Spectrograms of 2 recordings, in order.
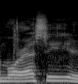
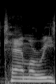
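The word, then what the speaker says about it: Tahmooressi: long time to to moresi let me help you with that that H is silent it's tamari tamari God I'm sorry I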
